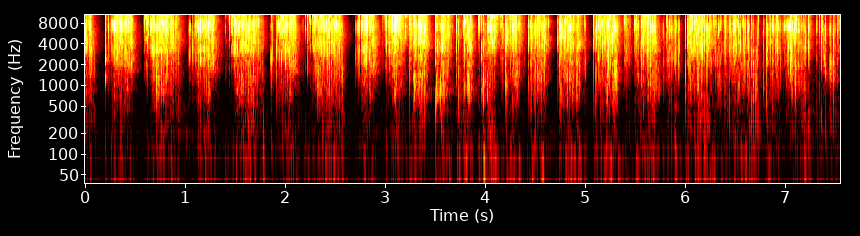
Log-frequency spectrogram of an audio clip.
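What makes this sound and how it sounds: Long nails scratch fast across the back and along the edge of a blue-jeweled, rhinestone-covered plastic phone case. The sound is a bright, dry, crackling scrape with almost no low end, coming in quick, uneven bursts separated by brief gaps.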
